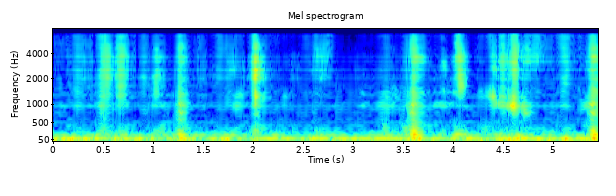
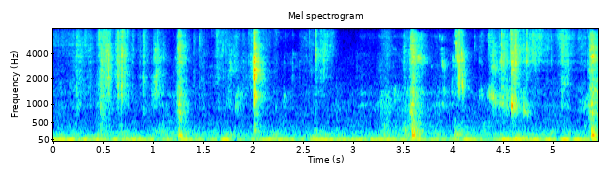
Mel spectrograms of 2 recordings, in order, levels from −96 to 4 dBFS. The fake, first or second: first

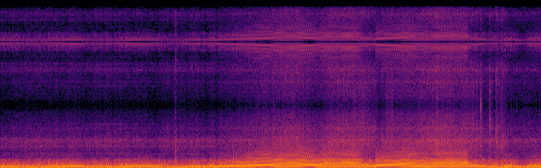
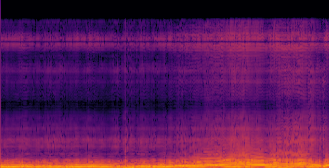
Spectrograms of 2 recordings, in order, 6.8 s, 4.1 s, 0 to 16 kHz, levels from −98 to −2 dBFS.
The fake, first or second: second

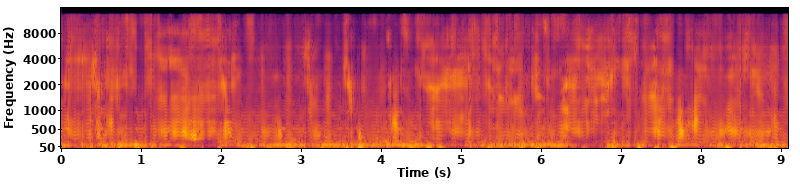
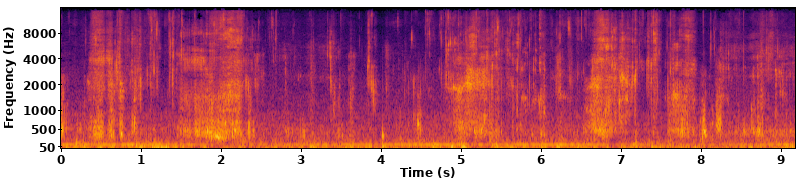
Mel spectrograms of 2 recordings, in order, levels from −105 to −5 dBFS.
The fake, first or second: first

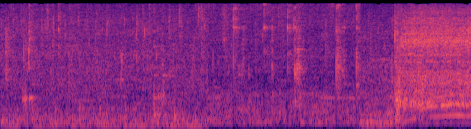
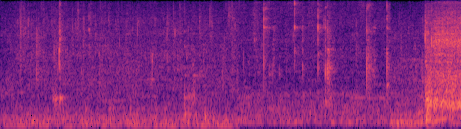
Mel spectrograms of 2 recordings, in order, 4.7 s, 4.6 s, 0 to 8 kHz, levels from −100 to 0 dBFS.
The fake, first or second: second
